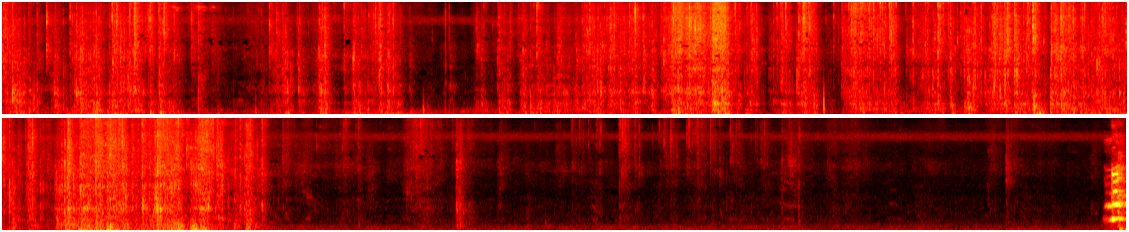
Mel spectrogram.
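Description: Cellophane gift wrap crinkling and rustling as it is untied and pulled off a basket by hand, for about fourteen seconds, then only faint rustles and small clicks. A dog barks once at the very end.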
